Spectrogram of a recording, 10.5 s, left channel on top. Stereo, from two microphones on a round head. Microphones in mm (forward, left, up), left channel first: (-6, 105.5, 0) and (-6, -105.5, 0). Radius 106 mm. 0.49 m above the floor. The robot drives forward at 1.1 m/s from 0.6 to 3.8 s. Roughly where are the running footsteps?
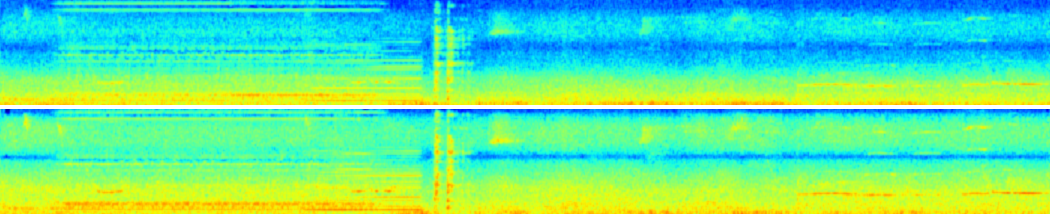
I don't hear running footsteps.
